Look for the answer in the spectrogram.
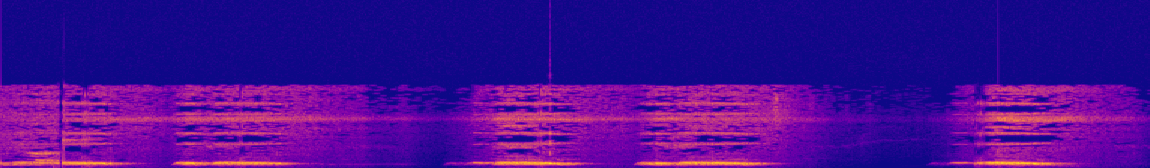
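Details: Spotted dove from a northern Vietnam breeding establishment, recorded on a rainy day, cooing in five low, hoarse, rolling phrases separated by pauses of about a second. Faint, steady high-pitched tones run in the background.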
